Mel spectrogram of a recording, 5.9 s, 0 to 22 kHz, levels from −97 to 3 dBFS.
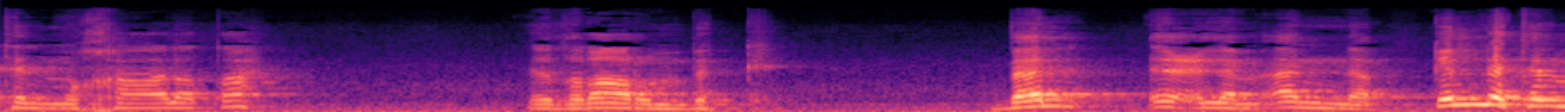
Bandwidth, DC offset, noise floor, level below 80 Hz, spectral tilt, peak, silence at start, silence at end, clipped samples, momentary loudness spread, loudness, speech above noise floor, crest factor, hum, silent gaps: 13.5 kHz; under 0.1%; -40 dBFS; -40 dBFS; -6.5 dB/octave; 0 dBFS; 0 s; 0 s; under 0.1%; 14 LU; -17 LUFS; 23 dB; 18 dB; none; none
